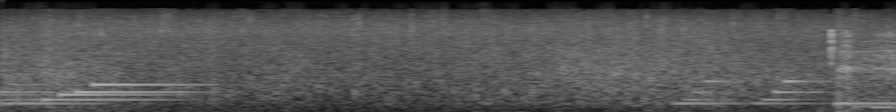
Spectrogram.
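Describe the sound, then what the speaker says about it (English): Steady rain falls in the Wind Waker video game on a cursed island under dark clouds, a continuous hiss framed by faint game music notes at the start and end. "this place suffers under the dark clouds and rain"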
